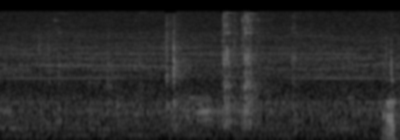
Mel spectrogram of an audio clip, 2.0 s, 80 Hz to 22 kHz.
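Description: A few faint, light clicks and small rattles from the plastic body and chassis of a YiKong 4082 RC off-road truck being handled by hand, clustered in the second half.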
